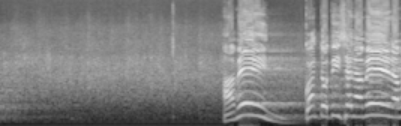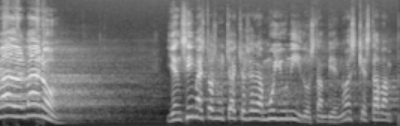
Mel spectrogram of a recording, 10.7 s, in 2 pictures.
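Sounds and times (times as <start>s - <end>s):
audience applause: 0.0s - 4.2s
speech: 3.0s - 6.3s, 7.6s - 10.6s.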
